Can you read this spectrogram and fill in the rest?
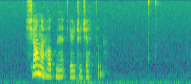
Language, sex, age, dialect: Faroese, female, 15-35, Norðurstreymoy/Eysturoy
